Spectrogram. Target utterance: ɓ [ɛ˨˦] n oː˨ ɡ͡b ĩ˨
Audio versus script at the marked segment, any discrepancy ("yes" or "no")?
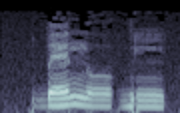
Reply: no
